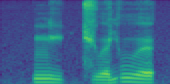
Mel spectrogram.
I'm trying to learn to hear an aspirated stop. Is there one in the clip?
no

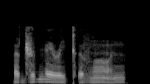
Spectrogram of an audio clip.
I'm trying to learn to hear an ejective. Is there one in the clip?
yes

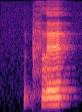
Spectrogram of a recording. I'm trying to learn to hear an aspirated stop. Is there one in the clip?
yes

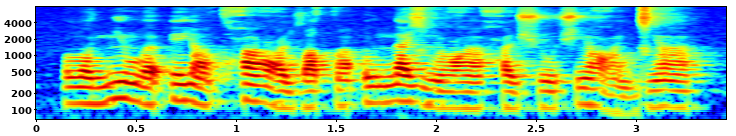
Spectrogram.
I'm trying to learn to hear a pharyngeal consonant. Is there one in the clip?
yes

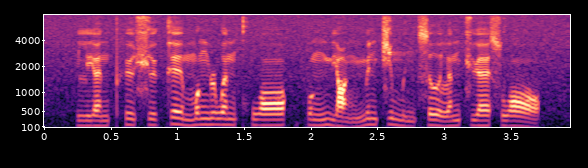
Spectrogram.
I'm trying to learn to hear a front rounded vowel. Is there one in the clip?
yes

